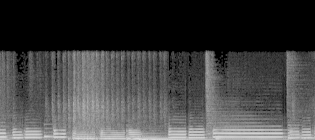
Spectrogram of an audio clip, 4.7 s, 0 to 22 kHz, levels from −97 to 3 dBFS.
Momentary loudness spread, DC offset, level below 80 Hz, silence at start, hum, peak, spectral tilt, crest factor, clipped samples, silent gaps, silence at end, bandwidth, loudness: 3 LU; under 0.1%; -28 dBFS; 0 s; none; -4 dBFS; -5.5 dB/octave; 14 dB; under 0.1%; none; 0 s; 14 kHz; -17 LUFS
